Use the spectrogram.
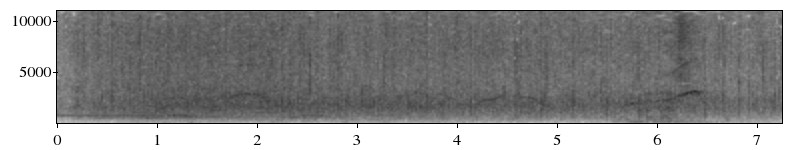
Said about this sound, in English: For your warm applause.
